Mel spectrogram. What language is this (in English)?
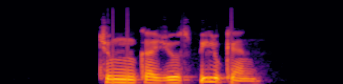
Santiago del Estero Quichua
